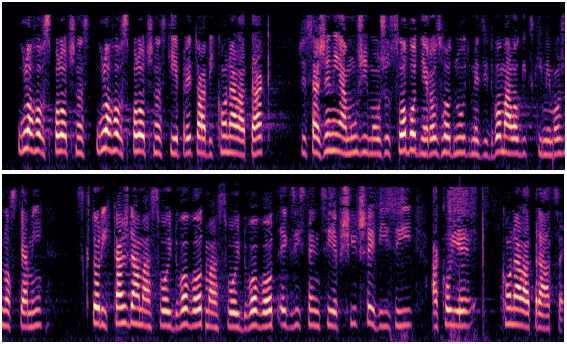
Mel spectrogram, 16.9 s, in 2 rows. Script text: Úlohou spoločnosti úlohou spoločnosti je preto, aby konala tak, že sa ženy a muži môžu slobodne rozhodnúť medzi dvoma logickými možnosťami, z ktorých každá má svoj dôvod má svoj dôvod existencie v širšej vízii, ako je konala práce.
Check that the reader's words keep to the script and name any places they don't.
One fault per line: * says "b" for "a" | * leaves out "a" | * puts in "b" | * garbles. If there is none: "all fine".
all fine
